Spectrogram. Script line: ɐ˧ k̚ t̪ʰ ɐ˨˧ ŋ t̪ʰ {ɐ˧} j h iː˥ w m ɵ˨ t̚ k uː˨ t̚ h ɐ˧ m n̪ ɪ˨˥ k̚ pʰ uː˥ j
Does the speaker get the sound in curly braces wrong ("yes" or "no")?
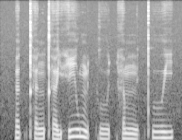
yes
